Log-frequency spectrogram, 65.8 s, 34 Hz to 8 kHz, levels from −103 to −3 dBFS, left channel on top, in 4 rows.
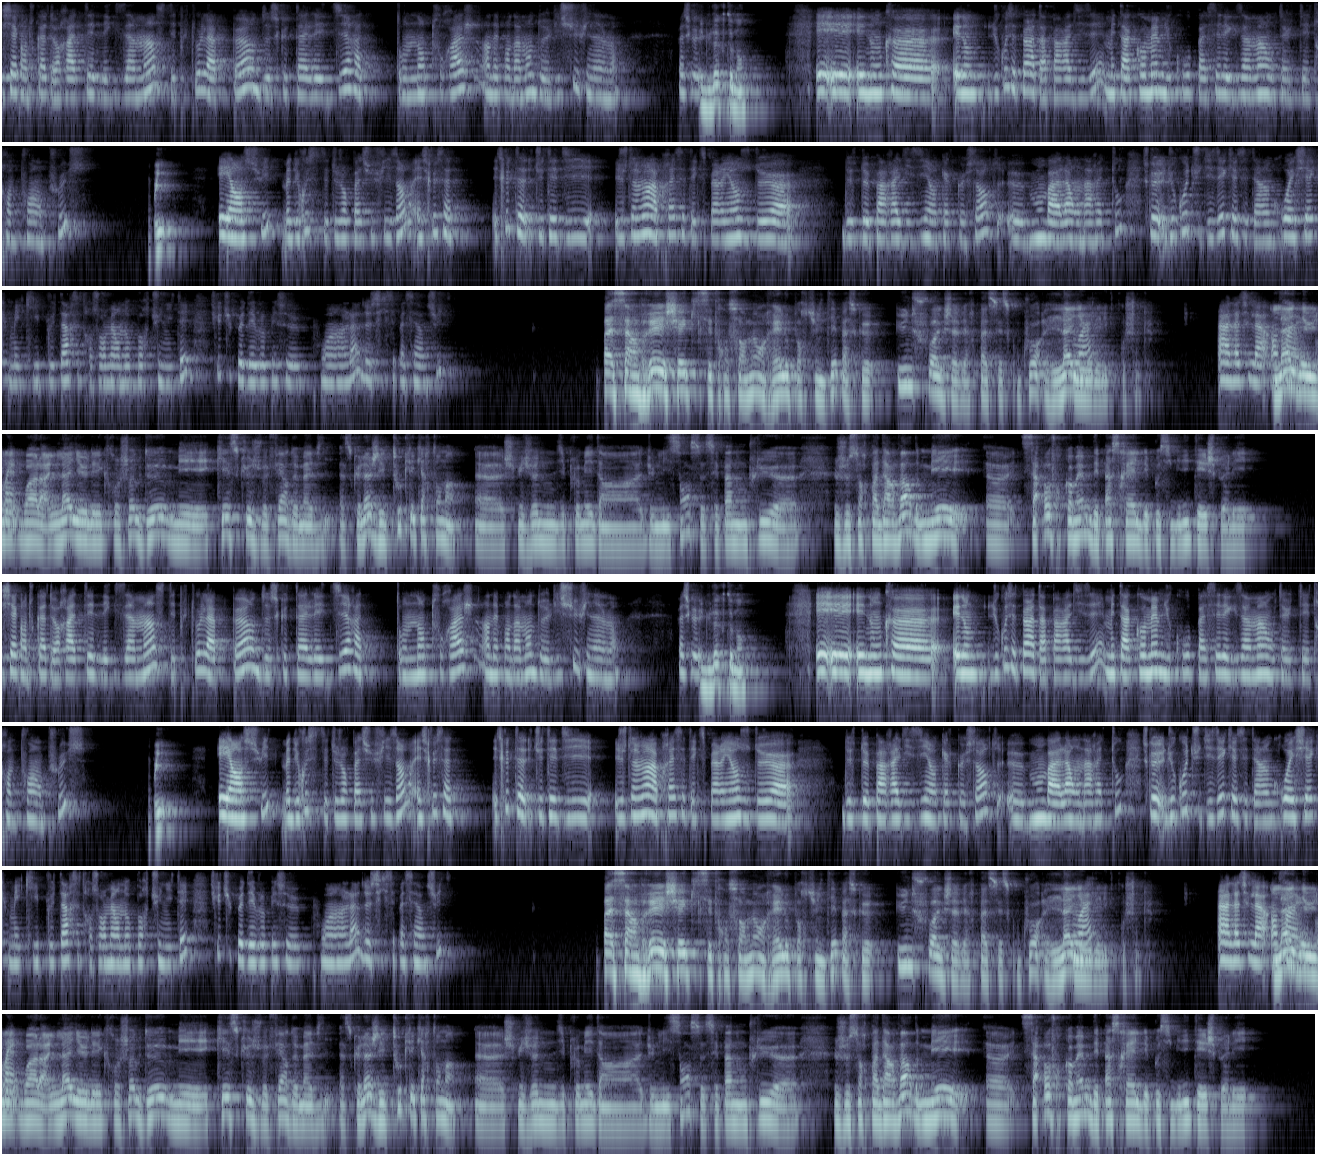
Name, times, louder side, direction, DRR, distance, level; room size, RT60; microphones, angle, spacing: voice 1, 0.0-4.5 4.9-7.7 8.5-8.8 9.9-17.5 19.2-22.1 22.6-23.8 24.1-26.4 27.0-36.6 36.9-38.4 46.3-46.5 48.1-49.6, right 4 dB, 65° right, 14 dB, 0.7 m, -34 dB
voice 2, 8.7-9.3 18.4-18.6 40.4-43.8 44.1-47.3 48.8-64.9, equal, 5° right, 10 dB, 0.5 m, -35 dB
17.5 x 11.5 x 3.4 m, 0.71 s
head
